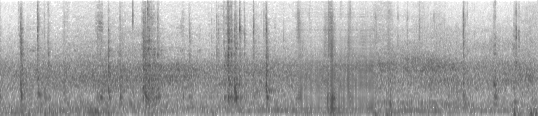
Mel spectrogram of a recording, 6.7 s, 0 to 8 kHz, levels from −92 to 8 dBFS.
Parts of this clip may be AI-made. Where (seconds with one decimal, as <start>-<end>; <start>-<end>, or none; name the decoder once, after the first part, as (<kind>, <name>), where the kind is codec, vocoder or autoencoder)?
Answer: 3.7-4.7 (vocoder, Vocos)

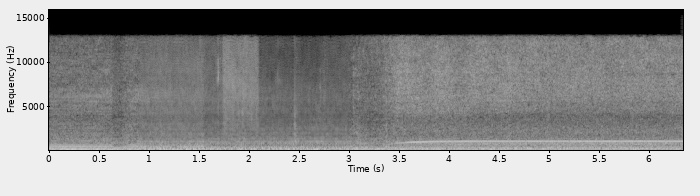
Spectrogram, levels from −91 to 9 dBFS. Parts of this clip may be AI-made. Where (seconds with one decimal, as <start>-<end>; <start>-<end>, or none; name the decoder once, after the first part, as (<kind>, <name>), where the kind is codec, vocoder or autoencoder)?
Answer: 0.9-3.0 (vocoder, Vocos)

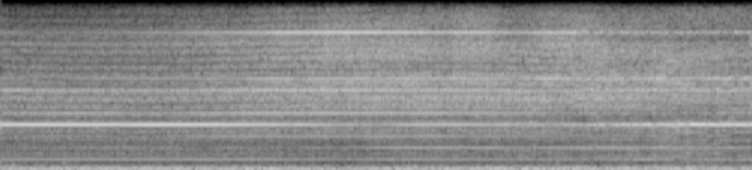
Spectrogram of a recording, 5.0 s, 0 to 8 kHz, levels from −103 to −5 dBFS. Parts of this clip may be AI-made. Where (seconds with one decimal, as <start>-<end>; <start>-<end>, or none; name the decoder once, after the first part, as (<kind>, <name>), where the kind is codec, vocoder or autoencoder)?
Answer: 3.8-5.0 (codec, SNAC)

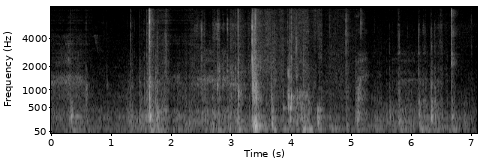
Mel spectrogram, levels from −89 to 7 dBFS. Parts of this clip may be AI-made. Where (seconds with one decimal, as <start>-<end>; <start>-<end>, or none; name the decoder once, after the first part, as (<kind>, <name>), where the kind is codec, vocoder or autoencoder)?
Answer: 0.0-0.7 (codec, HILCodec); 1.8-2.4

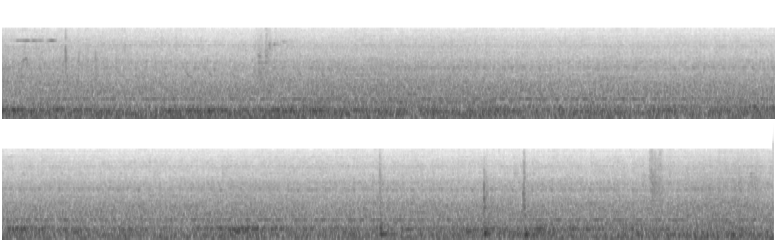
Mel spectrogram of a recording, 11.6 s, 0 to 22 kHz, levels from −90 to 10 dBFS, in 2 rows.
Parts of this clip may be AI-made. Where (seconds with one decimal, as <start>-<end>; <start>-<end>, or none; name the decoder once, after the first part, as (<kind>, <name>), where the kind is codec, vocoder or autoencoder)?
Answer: 4.2-8.2 (vocoder, Vocos)

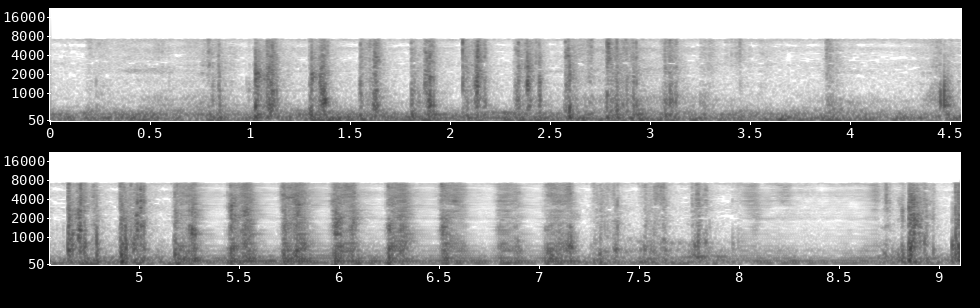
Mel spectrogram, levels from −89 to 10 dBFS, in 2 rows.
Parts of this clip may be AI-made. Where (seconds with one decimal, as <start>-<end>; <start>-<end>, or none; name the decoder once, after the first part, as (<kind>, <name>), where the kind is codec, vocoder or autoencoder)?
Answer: 5.2-7.2 (vocoder, HiFi-GAN); 8.0-8.7

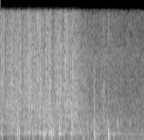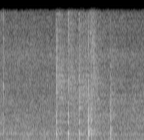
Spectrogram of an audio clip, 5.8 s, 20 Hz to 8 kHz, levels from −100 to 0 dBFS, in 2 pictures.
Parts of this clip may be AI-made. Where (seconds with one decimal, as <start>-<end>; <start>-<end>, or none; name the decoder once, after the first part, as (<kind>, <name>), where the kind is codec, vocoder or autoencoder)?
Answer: 4.5-5.8 (vocoder, Vocos)

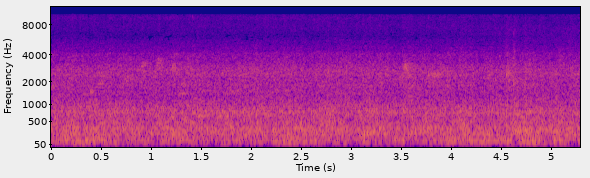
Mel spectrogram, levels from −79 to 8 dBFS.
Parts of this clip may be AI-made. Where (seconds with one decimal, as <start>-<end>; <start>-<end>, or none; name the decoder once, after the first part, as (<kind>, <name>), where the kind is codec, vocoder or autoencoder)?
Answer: none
